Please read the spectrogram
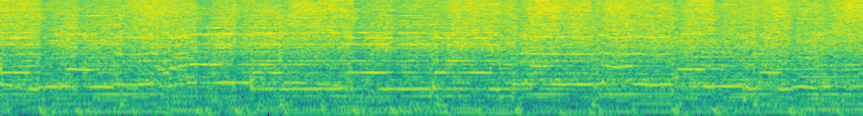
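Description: Live hard rock music in an instrumental break, with no singing: an electric violin plays a gliding lead line over distorted guitar, a drum kit and a large orchestra.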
